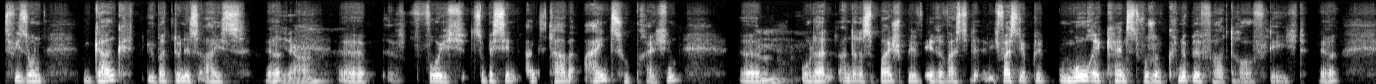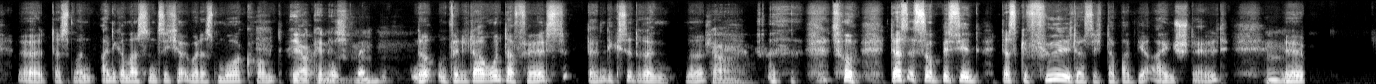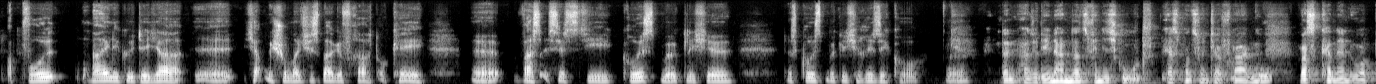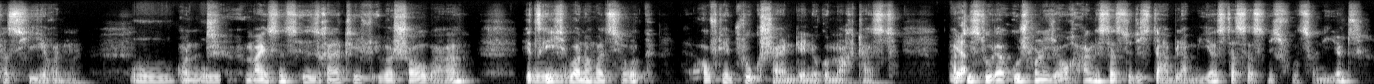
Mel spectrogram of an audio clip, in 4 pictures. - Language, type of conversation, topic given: German, advice, Wie äußert sich deine Angst vor Blamage, wenn du neue Dinge ausprobierst?
- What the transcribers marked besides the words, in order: unintelligible speech; chuckle; other background noise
